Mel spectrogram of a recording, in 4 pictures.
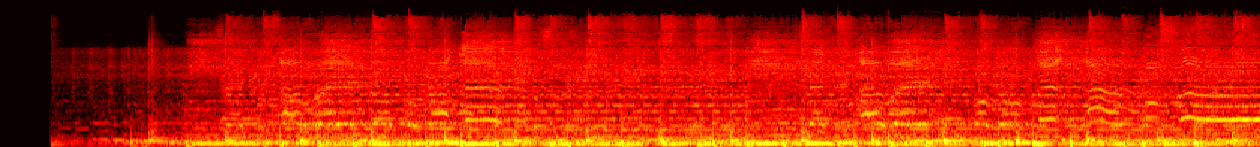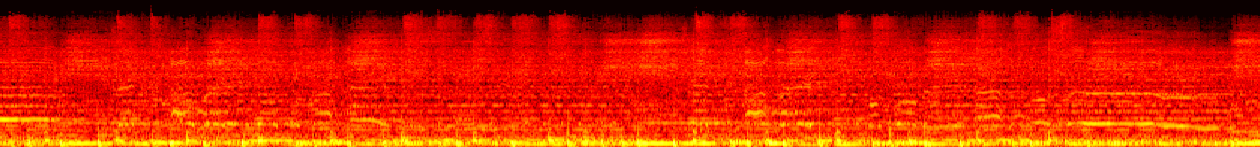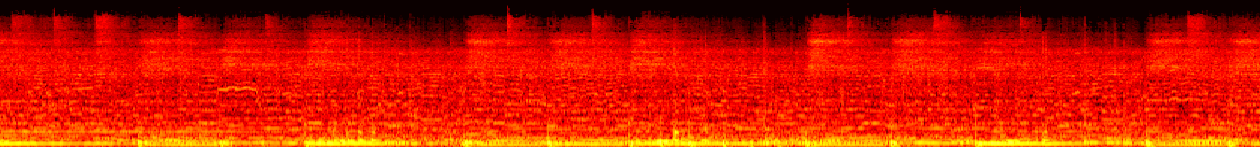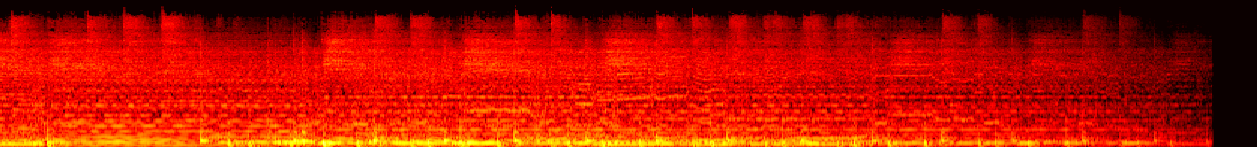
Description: ミディアムテンポでメロディアスなサウンドを中心とした正統派ハードロックバンドである。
